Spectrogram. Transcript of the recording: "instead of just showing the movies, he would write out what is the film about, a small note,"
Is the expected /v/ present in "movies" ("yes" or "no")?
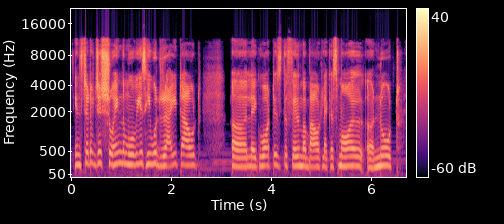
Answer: yes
